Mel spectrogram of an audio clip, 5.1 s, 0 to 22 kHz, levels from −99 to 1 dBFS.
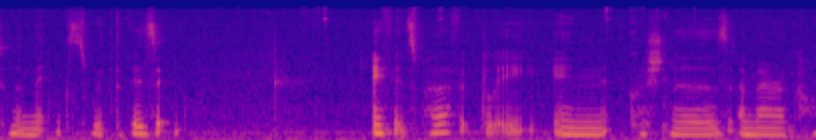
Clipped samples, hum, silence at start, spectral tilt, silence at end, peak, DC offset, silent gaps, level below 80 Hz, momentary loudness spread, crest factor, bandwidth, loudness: under 0.1%; none; 0 s; -5.5 dB/octave; 0 s; -22 dBFS; under 0.1%; none; -66 dBFS; 19 LU; 24 dB; 17.5 kHz; -44 LUFS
